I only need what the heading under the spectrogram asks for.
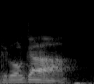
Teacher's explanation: it's got a long vowel on the end short at the beginning so our ear automatically assumes and picks up that long vowel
